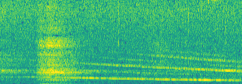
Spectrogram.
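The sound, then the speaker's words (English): An emergency siren wails with a long, slowly falling tone after a brief low thump, steady as it diminishes and drifts away over faint background noise. “The siren wails, diminishes, and we wait.”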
